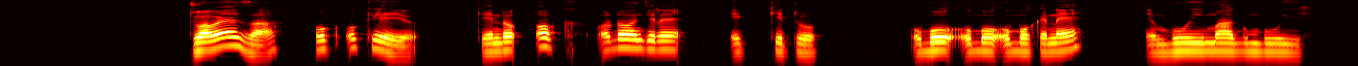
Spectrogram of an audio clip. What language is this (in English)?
Luo (Kenya and Tanzania)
